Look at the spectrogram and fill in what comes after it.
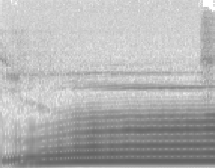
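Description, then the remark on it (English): A voice imitates a Ferrari engine revving as the gas pedal is pressed lightly. It makes a loud, buzzy low drone that climbs slightly in pitch at the start, then holds steady for about two seconds. “imagine buying a ferrari turning it on and then getting in the car and just putting the foot on the gas lightly and going”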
